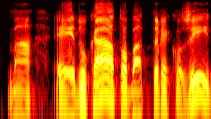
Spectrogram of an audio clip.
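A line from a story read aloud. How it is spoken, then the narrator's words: Plain. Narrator (Italian): disse Nanon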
